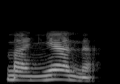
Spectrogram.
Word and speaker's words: mañana: It's as in the word onion, but more nasal. For example, mañana. Mañana.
